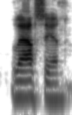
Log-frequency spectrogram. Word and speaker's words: Lausian: Lausian. Lausian. Yes, because it's LAU, so Lausian. That's how I'm interpreting it.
